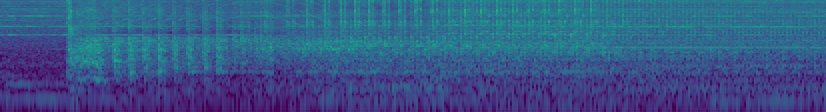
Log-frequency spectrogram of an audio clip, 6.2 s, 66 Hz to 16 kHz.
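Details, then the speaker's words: VW Voyage/Gol 1.6 engine at first start right after an oil and filter change, with no oil pressure yet. Brief top-end rattle for a second or two, then a steady even idle; this is normal. "Sem pressão de óleo aí eu estou sugere esse barulho mas depois normaliza"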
